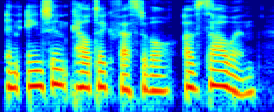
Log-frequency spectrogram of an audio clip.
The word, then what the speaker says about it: Samhain: ancient Celtic Festival of Sinn spelled s a m ha a i n so nothing it's not pronounced anything like the way it looks but pronounced Sinn and sinin is a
